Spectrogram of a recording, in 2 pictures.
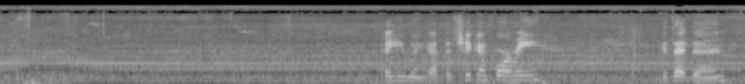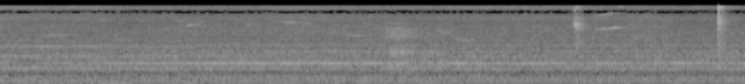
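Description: A gas grill burner hisses softly and steadily.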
